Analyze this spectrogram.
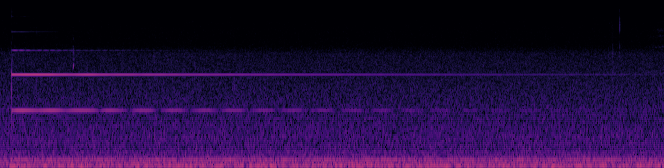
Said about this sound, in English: So here we go. Just listen to the sound of the gong.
